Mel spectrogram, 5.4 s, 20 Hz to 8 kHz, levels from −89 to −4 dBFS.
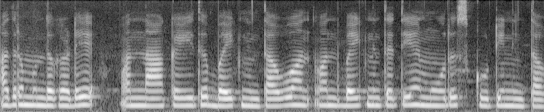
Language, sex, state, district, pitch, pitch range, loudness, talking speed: Kannada, female, Karnataka, Dharwad, 200 Hz, 195-210 Hz, -15 LUFS, 145 wpm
